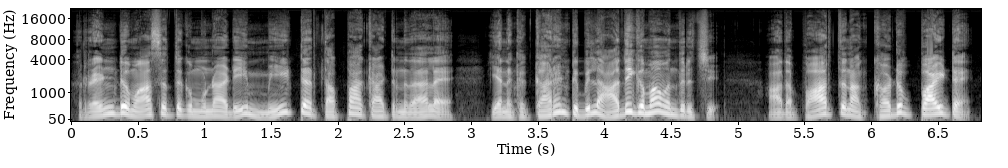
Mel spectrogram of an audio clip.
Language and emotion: Tamil, angry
